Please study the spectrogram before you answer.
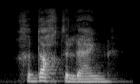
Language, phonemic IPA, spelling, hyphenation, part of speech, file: Dutch, /ɣəˈdɑx.təˌlɛi̯n/, gedachtelijn, ge‧dach‧te‧lijn, noun, Nl-gedachtelijn.ogg
- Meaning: line of thought, way of thinking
